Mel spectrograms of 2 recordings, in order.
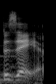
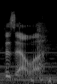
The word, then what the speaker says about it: Bazella: I pronounce this as Baza. That's not correct. It's Bazella.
